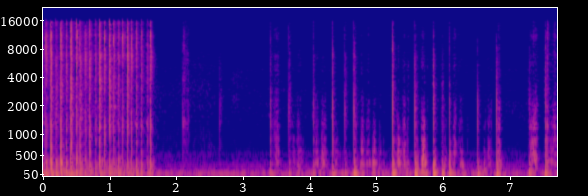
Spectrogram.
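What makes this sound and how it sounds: Long acrylic nails and fingertips tap and trace across the printed front panel of a large, hollow, closed cardboard box for a 58-inch TV. A fast, dense run of clicky taps gives way to a quiet scratchy tracing. Then come scattered sharp nail taps over a low, hollow cardboard thud.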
